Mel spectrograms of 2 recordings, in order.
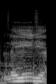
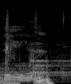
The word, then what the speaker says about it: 내일: 레일이 아니라 내일, 로인이 아니라 노인, 뇌성이 아니라 되게 힘들죠.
